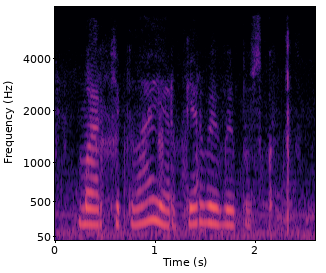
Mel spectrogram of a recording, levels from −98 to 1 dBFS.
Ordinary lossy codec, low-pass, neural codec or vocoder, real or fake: Opus, 24 kbps; 7.2 kHz; none; real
